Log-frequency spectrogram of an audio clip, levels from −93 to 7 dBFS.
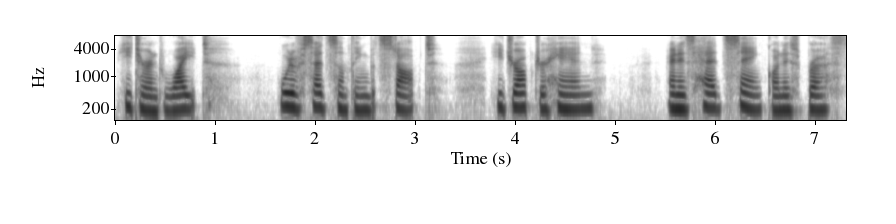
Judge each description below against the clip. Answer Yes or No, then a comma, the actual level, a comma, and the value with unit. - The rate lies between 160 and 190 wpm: Yes, average, 165 wpm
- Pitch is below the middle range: No, high, 205 Hz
